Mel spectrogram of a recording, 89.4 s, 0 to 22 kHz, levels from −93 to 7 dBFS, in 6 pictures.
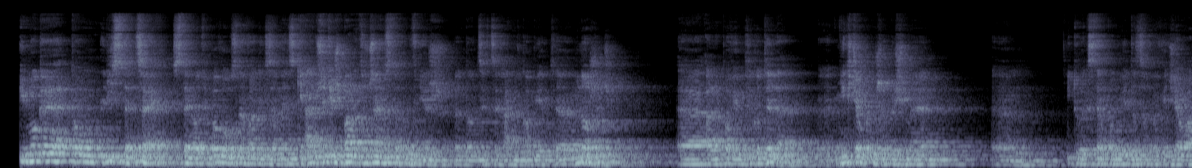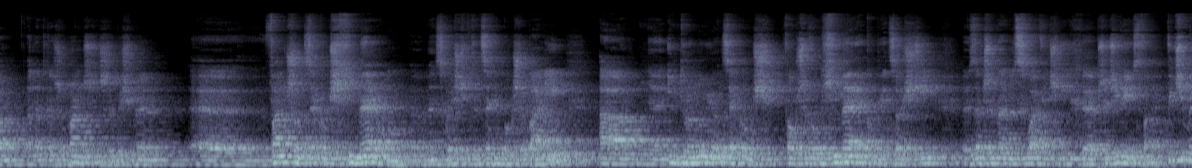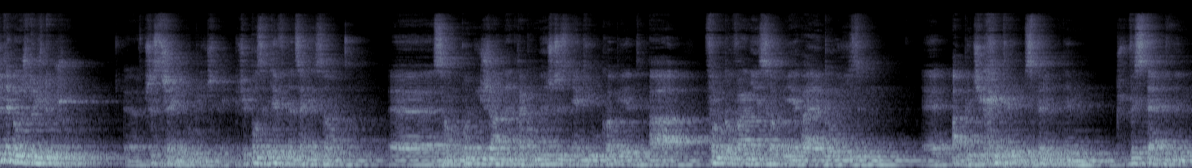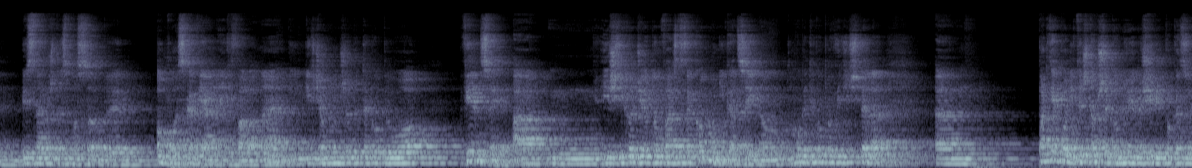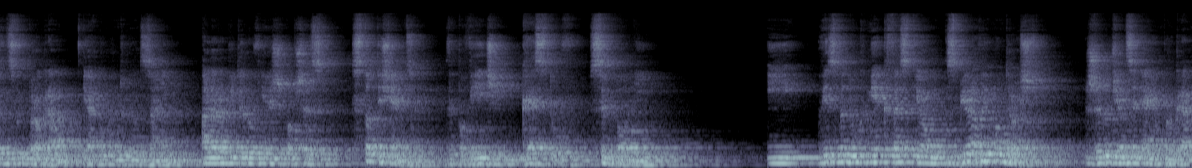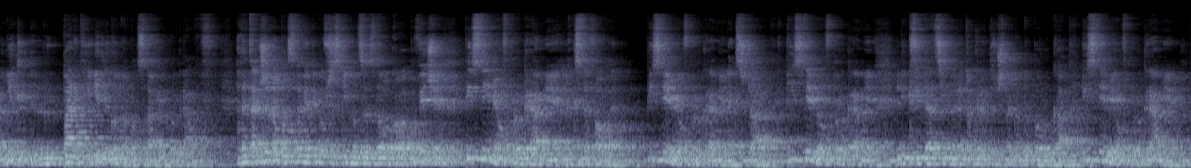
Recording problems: off-mic speech; far
room echo; noticeable; dies away in 1.5 s

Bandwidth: 15.5 kHz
